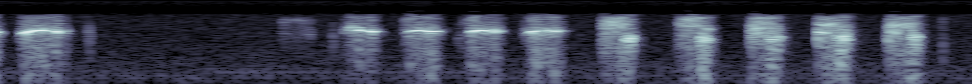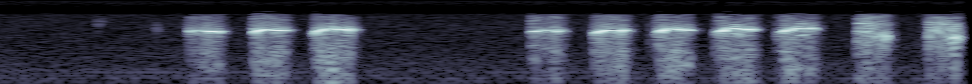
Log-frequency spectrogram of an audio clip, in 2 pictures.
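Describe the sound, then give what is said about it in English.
A turkey kee-kee run made on a hunting call, imitating a lost hen and thrown at a hen that answers: three quick bursts of high, whistled peeps rising into raspy yelps, fairly loud, with short pauses between bursts and no talking. “Basically what I usually do to try to get that hen, I try to get the gobbler excited, but then when I hear that hen, I'll go back and maybe even throw a little kiki run at her, like, I'm lost, you know, I'm the only one here, and I want you to come”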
